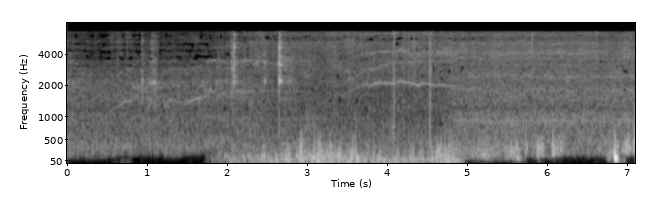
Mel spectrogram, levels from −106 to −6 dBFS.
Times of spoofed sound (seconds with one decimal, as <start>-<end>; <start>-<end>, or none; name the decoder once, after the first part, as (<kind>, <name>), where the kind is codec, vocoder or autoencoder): 1.4-4.0 (vocoder, Vocos); 5.2-6.4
